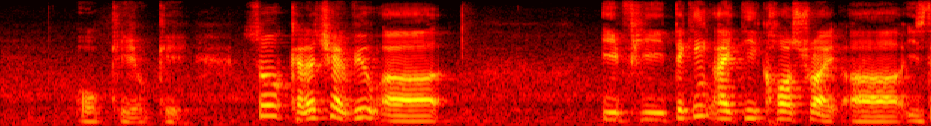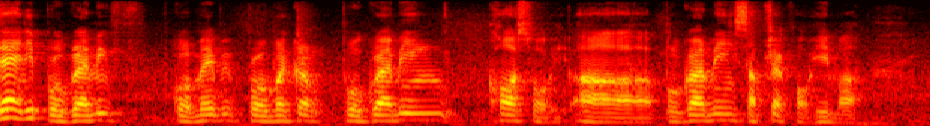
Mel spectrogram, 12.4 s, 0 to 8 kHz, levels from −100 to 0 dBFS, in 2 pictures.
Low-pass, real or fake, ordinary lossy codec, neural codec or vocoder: none; real; none; none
